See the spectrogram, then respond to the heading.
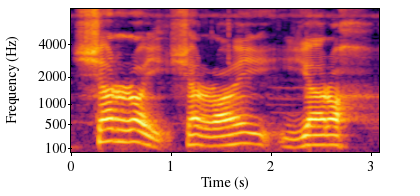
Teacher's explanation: tanwin bertemu dengan huruf syin. Jadi itu hukumnya ikhfa hakiki. Harus didengung tapi disamarkan.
